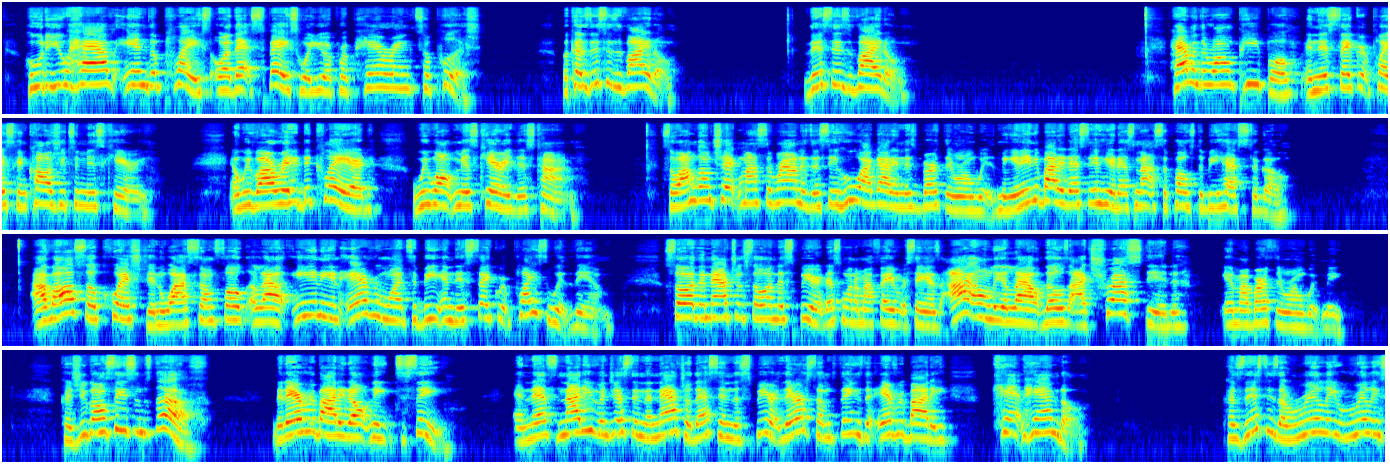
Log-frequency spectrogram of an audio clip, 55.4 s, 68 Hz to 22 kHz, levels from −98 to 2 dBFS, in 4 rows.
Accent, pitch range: American, 235-300 Hz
